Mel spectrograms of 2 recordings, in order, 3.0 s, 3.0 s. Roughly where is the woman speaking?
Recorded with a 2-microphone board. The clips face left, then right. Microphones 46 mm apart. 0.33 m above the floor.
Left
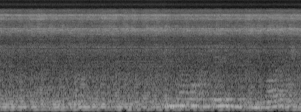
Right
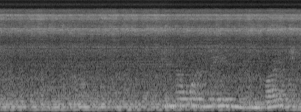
Right.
